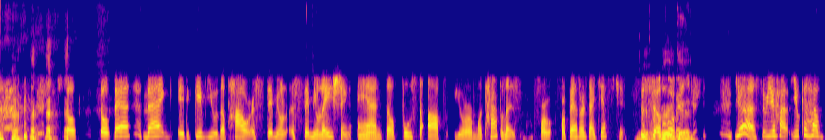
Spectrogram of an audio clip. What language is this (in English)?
English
